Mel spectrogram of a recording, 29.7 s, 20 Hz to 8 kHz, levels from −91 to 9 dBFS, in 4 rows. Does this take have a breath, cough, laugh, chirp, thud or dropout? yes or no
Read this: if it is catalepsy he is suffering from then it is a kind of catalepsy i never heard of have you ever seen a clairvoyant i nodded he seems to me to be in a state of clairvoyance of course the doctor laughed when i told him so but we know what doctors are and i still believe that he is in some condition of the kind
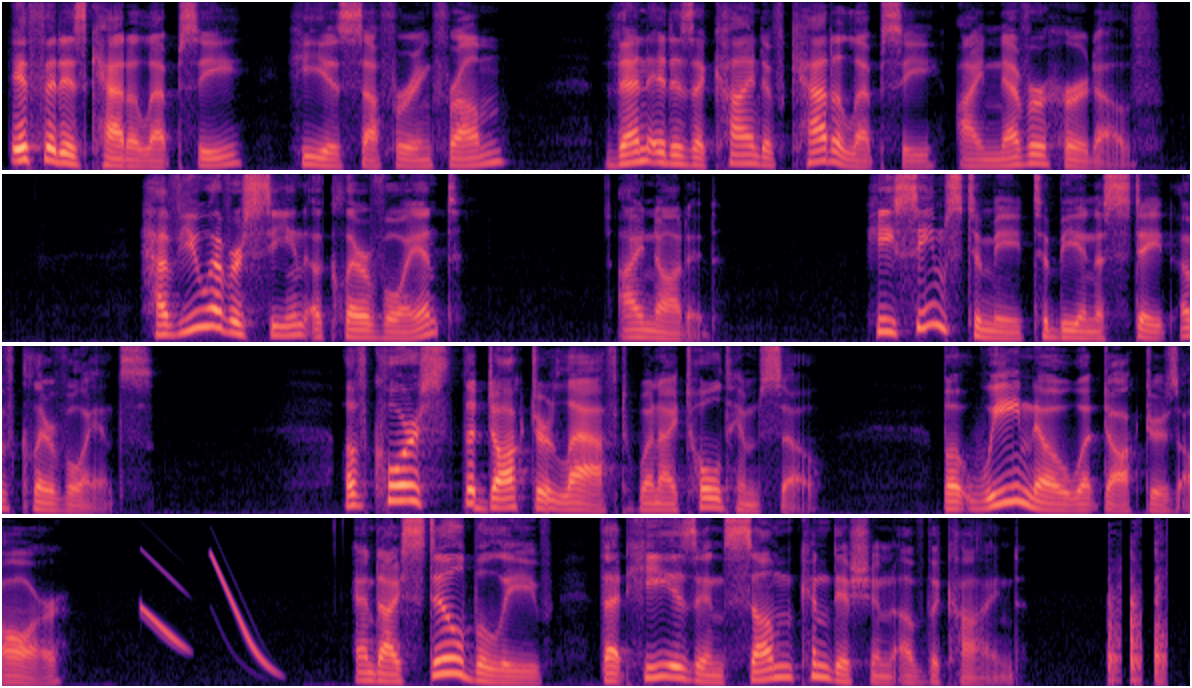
yes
